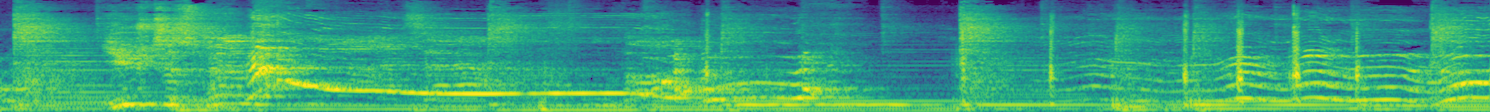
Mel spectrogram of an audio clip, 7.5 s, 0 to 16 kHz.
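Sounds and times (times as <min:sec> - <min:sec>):
speech: 0:00.6 - 0:01.6
big dog howling: 0:01.2 - 0:04.5, 0:05.2 - 0:07.4.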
